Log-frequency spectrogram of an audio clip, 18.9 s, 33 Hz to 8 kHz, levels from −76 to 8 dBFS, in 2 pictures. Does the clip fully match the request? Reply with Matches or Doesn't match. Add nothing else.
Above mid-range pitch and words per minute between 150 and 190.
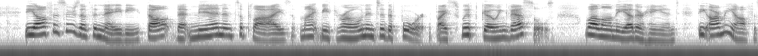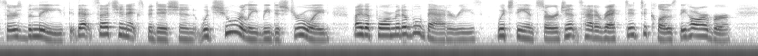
Matches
